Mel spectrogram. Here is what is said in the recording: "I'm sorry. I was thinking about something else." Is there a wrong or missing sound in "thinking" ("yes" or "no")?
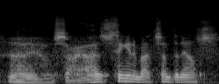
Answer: no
